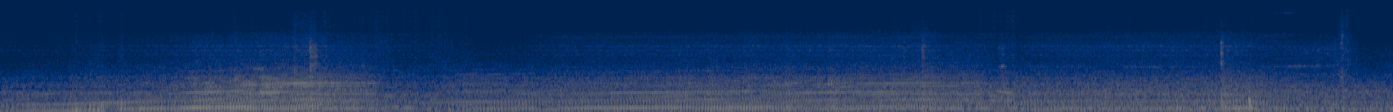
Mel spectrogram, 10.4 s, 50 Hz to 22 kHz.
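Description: A 2025 Toyota 4Runner Trailhunter launches hard from a brake-boosted start, its engine revving up through rising, droning tones with gear changes, loud and close throughout.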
